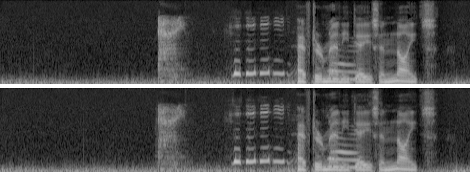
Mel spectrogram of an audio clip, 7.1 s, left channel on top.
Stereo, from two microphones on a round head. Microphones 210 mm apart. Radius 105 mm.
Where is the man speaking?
15° left (ahead or behind).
